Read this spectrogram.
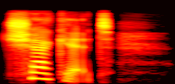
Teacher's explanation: The k sound at the end of check slides over to the vowel i in it, making it sound like check it.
